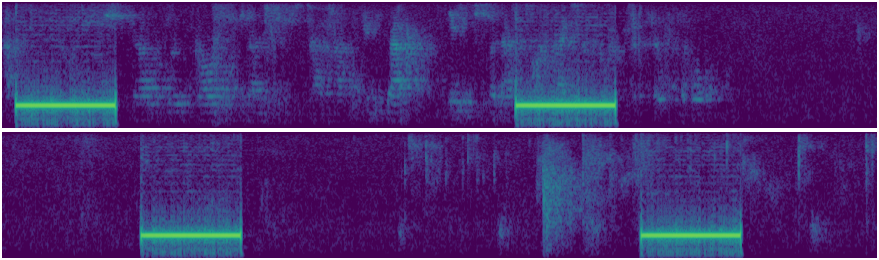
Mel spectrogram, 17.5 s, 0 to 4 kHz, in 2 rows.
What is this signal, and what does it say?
Ringback tone (Europe, 425 Hz), with speech.
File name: out- -2005- - - .11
